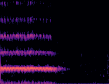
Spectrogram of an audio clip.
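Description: A whistle blows one long, steady, shrill blast.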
